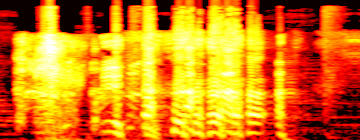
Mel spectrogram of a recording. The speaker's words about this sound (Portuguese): Ele tá tossindo, porra.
